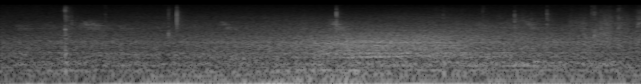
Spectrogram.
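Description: Outdoor background sound: a steady low rumble that swells a little in the middle, a few short sharp clicks, and faint bird calls.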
